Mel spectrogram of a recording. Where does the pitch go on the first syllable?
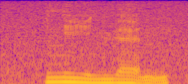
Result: falling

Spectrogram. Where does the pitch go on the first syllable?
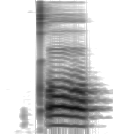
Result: low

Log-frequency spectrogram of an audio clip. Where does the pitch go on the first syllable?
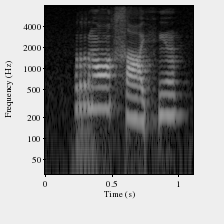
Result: high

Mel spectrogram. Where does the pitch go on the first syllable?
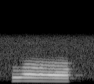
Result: low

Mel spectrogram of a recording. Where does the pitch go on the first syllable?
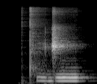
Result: high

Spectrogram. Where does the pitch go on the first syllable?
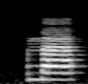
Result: high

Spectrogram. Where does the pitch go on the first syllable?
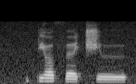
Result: high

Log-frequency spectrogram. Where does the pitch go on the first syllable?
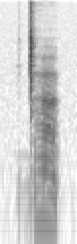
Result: falling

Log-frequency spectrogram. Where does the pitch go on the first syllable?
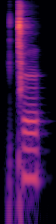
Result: high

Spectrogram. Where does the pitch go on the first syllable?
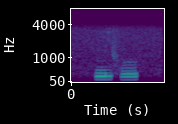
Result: falling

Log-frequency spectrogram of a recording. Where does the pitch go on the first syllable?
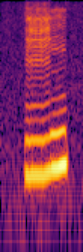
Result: rising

